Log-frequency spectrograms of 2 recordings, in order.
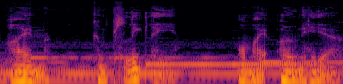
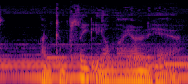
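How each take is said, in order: First: It is said slowly in a confident tone. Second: It is said fast in a nervous tone. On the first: The situation feels empowering. The speaker calls it right. "with confident tonality, said slowly and surely" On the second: The situation feels threatening. The speaker calls it wrong. "fast with a nervous tonality"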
